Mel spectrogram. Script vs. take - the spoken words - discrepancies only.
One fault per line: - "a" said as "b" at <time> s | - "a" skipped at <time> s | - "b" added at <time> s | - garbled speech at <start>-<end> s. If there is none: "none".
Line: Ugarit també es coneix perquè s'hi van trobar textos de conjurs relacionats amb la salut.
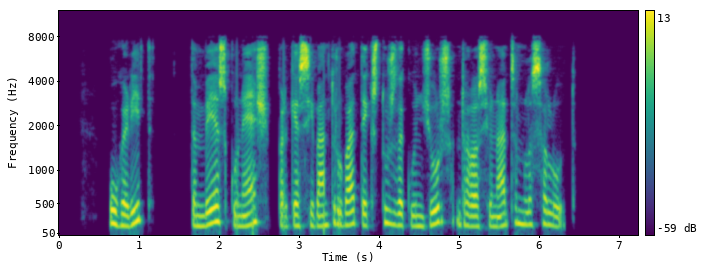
none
